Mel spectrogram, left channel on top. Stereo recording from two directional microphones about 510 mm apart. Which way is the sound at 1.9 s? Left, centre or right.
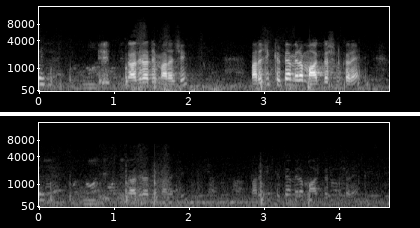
Centre.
